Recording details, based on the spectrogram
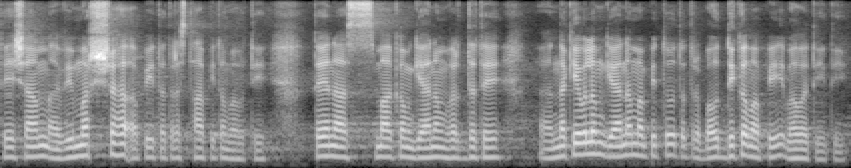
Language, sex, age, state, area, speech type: Sanskrit, male, 30-45, Rajasthan, rural, spontaneous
